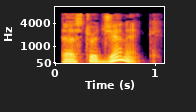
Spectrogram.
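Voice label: "estrogenic", British English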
